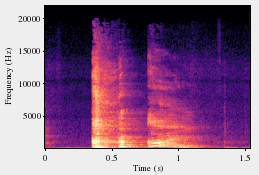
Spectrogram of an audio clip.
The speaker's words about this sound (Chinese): sorry，让我咳嗽一下。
